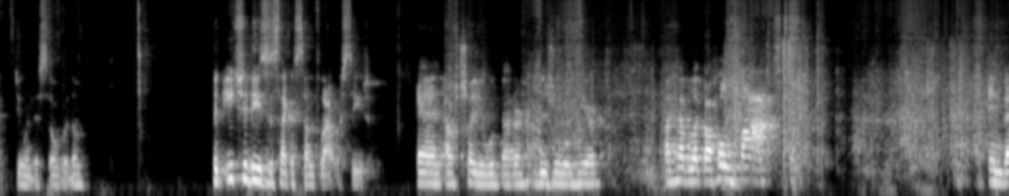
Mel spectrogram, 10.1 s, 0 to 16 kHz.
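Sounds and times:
hand rummaging through seeds: 5.3s - 10.0s.

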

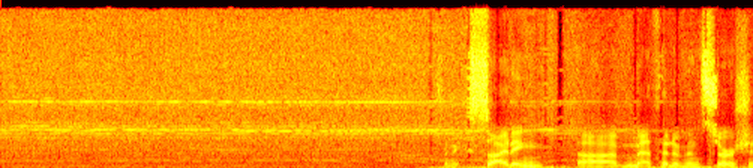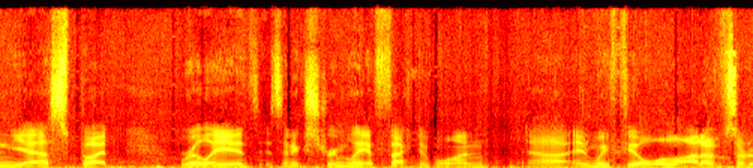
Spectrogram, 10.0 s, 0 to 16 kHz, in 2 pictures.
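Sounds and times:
thin high whine: 0.0s - 5.5s
aircraft turbine engine drone: 0.0s - 10.0s.

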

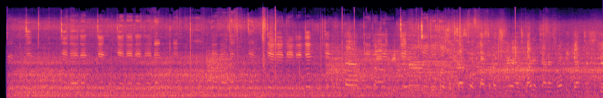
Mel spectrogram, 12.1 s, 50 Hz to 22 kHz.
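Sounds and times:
airliner cabin engine noise: 0.1s - 12.0s
person speaking: 0.2s - 11.2s.

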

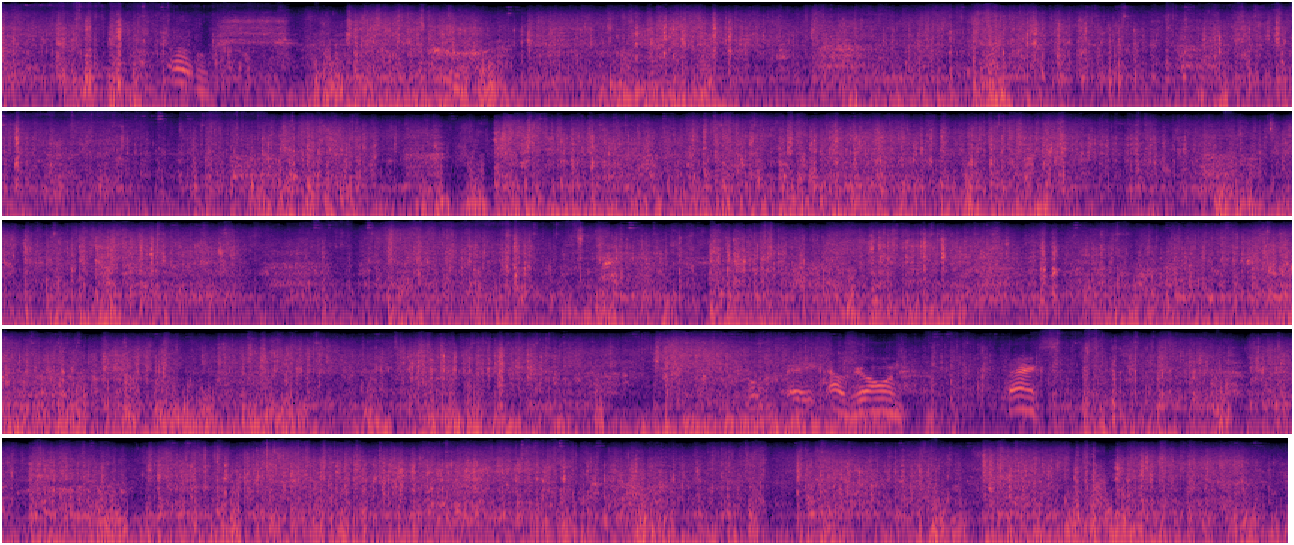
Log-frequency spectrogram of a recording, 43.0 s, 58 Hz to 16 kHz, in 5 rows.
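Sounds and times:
bike frame and chain clattering: 0.0s - 42.9s
bike tyres rumbling on dirt: 0.0s - 42.9s
wind buffeting microphone: 0.0s - 42.9s.

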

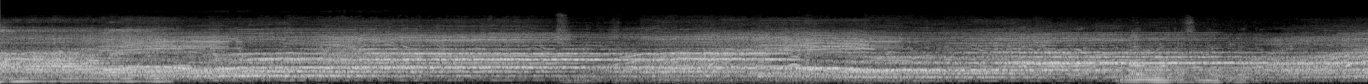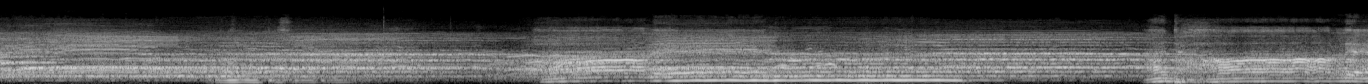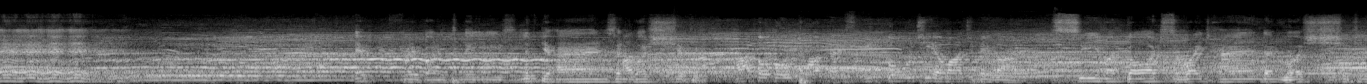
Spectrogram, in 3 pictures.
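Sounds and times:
congregation singing: 0.0s - 41.0s.

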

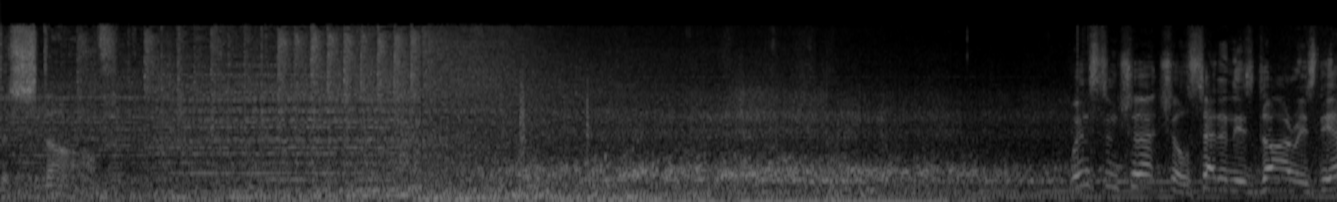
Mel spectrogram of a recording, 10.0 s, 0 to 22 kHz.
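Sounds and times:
explosion rumble: 3.1s - 8.5s.

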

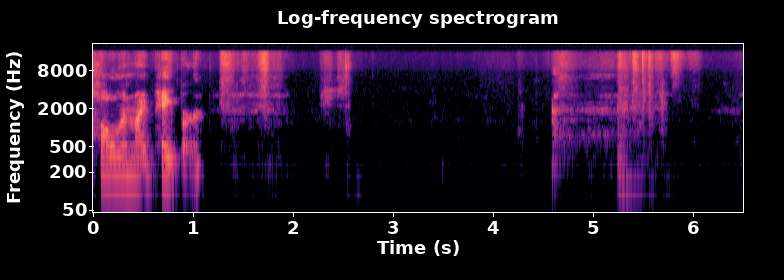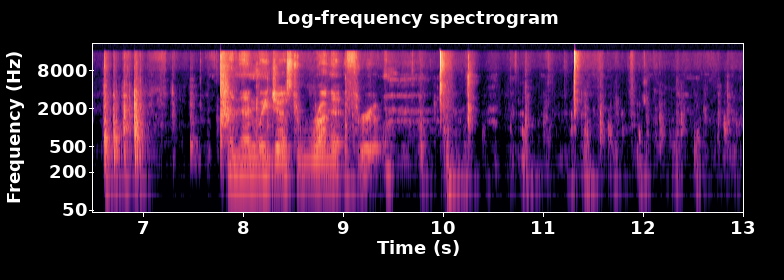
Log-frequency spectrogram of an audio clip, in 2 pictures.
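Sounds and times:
plastic plates rustling and knocking: 6.6s - 8.4s, 9.0s - 13.0s.

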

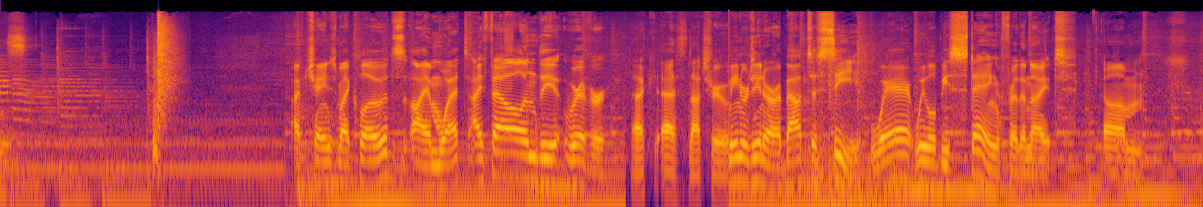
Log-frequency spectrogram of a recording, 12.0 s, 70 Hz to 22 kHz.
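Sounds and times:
background music: 0.0s - 6.3s, 7.3s - 12.0s.

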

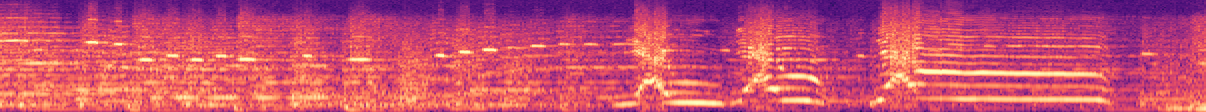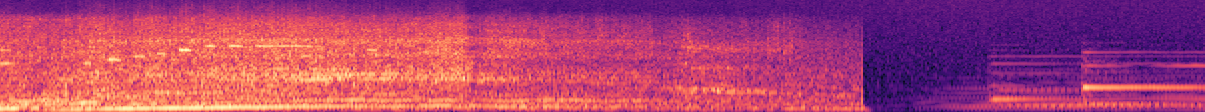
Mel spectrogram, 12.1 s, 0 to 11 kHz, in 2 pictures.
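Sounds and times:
motorcycle engine accelerating: 5.7s - 10.4s.

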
